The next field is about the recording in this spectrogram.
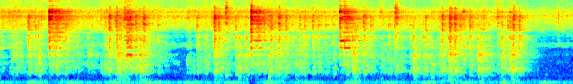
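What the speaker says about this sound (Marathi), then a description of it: "त्याला छान मस्त असं छान मसाल्यामध्ये छान खालवर करून परतून घ्यायचं" Boiled chickpeas being stir-fried in masala in a pan for chole, metal spatula scrapes and clinks in bursts over a soft sizzle.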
